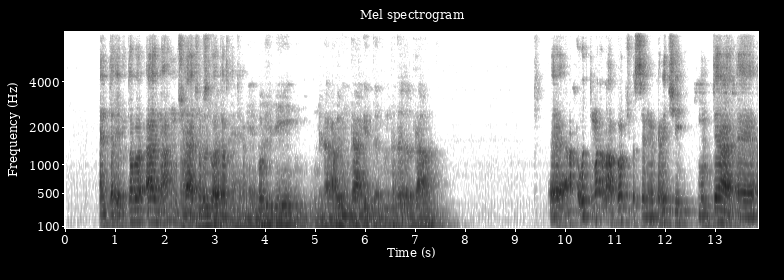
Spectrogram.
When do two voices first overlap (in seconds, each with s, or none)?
2.3 s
